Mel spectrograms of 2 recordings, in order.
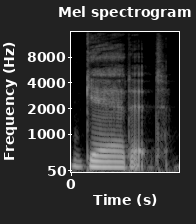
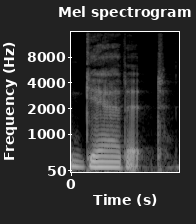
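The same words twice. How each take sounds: Both takes have the same delivery.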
